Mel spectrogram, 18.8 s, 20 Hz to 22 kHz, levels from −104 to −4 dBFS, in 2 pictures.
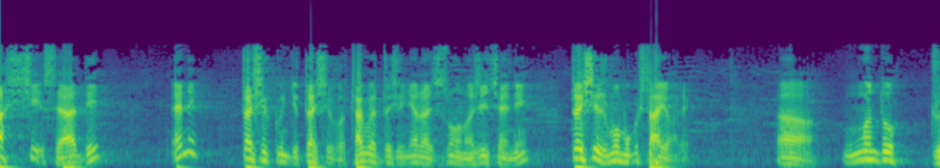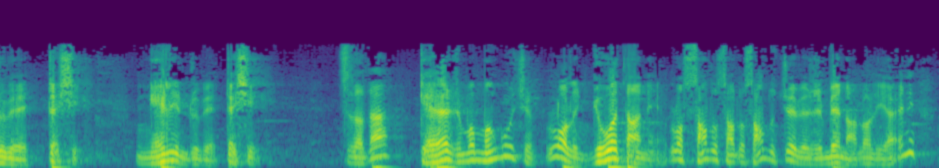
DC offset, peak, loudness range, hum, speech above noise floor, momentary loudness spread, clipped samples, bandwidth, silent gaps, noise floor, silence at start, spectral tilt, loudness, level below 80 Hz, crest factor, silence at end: under 0.1%; 0 dBFS; 5 LU; none; 36 dB; 12 LU; under 0.1%; 8.8 kHz; none; -54 dBFS; 0 s; -4.5 dB/octave; -18 LUFS; -40 dBFS; 18 dB; 0 s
